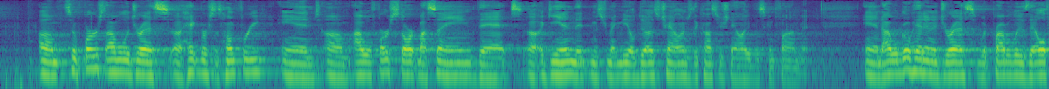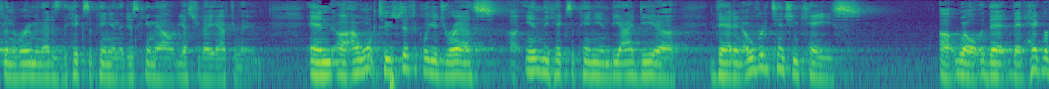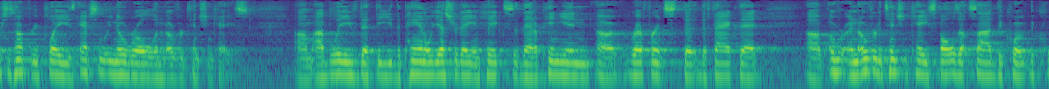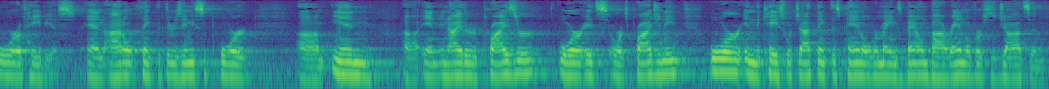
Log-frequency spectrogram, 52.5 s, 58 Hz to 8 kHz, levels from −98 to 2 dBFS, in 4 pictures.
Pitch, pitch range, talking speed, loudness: 130 Hz, 120-140 Hz, 180 wpm, -22 LUFS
